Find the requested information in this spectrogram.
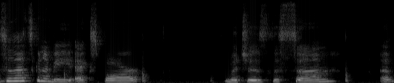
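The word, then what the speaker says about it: x̄: We do call this, or it is pronounced x bar.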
